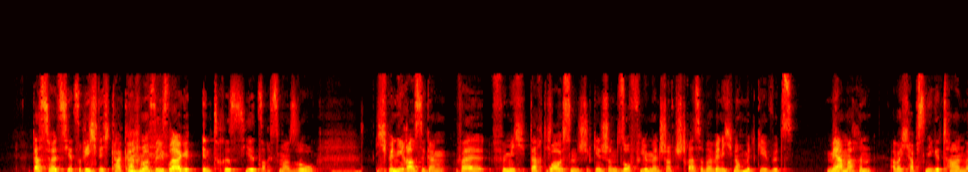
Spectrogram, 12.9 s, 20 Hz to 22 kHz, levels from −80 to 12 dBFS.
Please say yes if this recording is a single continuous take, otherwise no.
no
